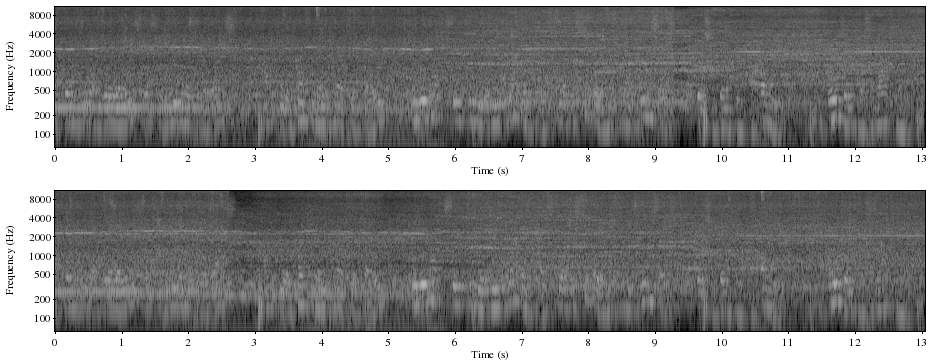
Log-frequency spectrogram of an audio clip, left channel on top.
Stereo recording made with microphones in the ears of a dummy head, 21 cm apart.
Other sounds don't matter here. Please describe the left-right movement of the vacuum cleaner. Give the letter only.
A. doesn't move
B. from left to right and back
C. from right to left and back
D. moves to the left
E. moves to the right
D.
